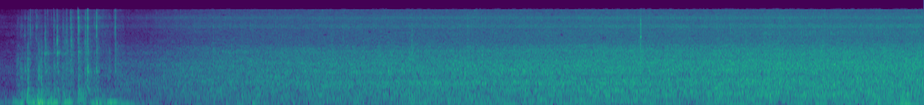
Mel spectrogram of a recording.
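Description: Steady rushing of a creek's flowing water. It starts abruptly with a few clicks and a low rumble, then grows gradually louder.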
